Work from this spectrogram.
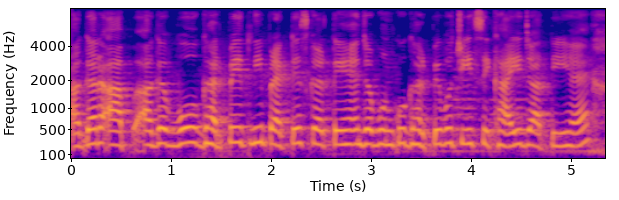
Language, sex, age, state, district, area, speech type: Hindi, female, 30-45, Madhya Pradesh, Ujjain, urban, spontaneous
